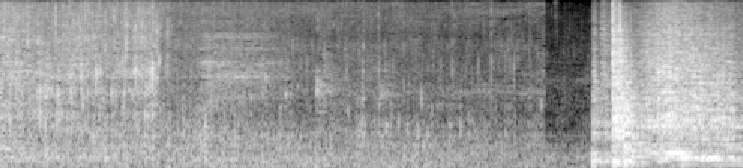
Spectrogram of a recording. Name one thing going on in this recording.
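Stew bubbles and simmers in a pot.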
